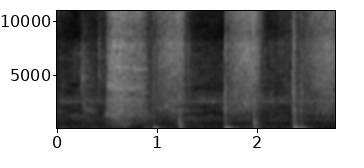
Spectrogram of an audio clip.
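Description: A hand rubs paper gussets for a winter-themed minibook, giving soft, close scrubbing strokes in short irregular bursts, with a few quicker, sharper swipes between quieter pauses.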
